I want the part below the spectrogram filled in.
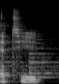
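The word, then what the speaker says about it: Étude: Also, I believe it's pronounced Etude. Thank French.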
